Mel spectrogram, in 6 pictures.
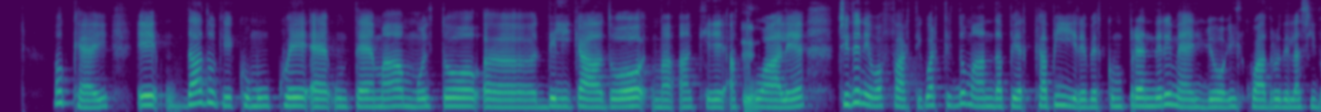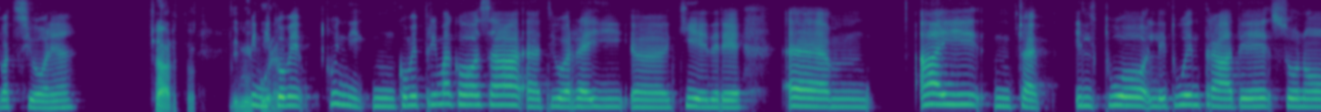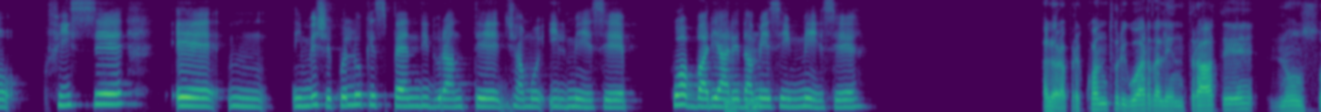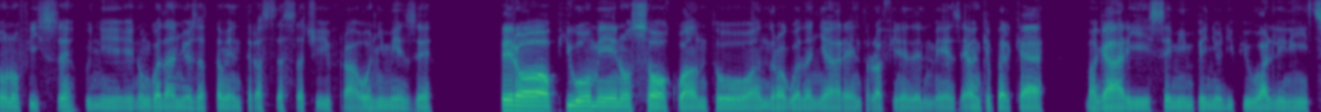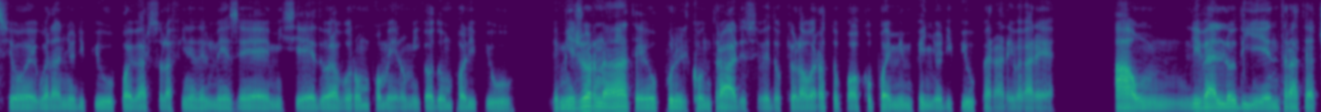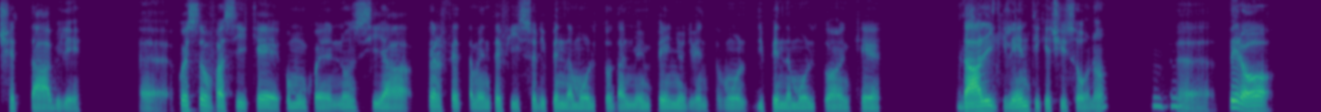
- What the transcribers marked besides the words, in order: tapping; other background noise
- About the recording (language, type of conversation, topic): Italian, advice, Come posso rispettare un budget mensile senza sforarlo?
